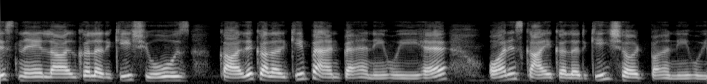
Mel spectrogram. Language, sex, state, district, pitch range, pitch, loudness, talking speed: Hindi, female, Jharkhand, Ranchi, 150-220 Hz, 165 Hz, -15 LUFS, 180 wpm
